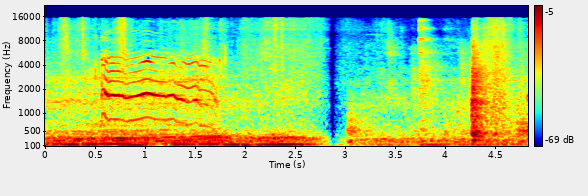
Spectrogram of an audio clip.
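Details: Two-month-old British kitten with a viral infection of the eyes and ears, during gentle ear cleaning indoors; one drawn-out, wavering, high meow lasting about a second, over a steady low hum and soft handling noises.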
